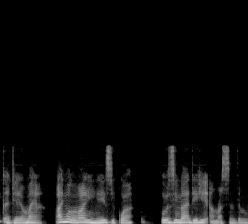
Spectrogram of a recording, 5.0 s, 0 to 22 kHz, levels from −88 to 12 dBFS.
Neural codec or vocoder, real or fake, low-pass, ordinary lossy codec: codec, 16 kHz, 1 kbps, FunCodec, trained on LibriTTS, 50 frames a second; fake; none; none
